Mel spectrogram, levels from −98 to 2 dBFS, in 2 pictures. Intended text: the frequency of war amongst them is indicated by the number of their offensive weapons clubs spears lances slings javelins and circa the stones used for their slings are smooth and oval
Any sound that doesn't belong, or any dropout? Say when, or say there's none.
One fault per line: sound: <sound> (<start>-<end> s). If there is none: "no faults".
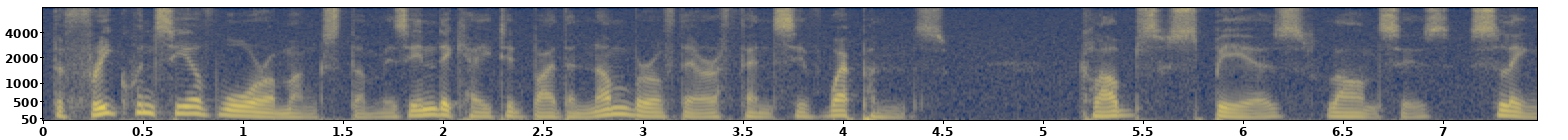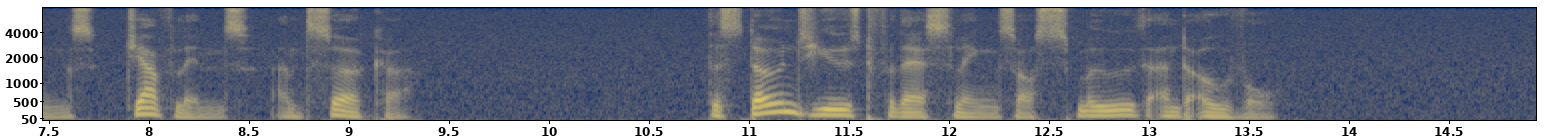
no faults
